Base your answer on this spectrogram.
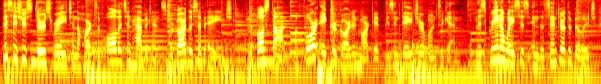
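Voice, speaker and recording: A woman's voice: fairly low pitch, expressive, normal speed, few pauses. A woman reading scripted documentary narration as the narrator. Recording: prominent music under the voice. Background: plucked guitar music.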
